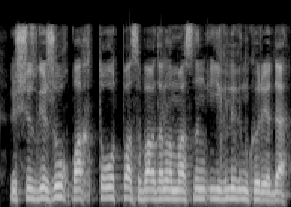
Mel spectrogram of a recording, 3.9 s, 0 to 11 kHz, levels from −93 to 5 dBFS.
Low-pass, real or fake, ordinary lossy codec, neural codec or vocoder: 7.2 kHz; real; AAC, 48 kbps; none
